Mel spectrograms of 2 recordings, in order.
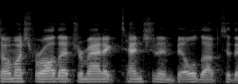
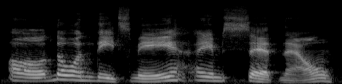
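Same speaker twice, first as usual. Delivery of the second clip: slow, mopey mock Russian accent; botched Russian-sounding accent; 4 semitones higher, 4 dB quieter, slower than usual. Viewer voicing a lonely Nightcrawler, sad Russian-sounding accent. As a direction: draw it out sadly in a bad Russian accent. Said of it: "That was a Russian accent".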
